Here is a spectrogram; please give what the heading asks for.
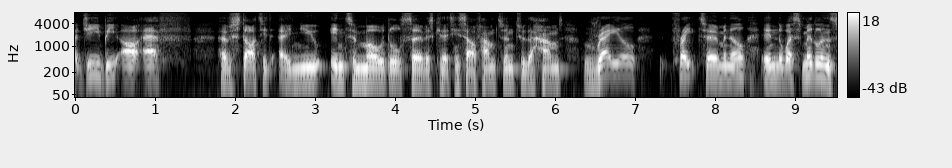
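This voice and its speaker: Chatty male rail news host. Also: medium pitch. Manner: chatty, self-deprecating asides. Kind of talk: casual rail news presenting.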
